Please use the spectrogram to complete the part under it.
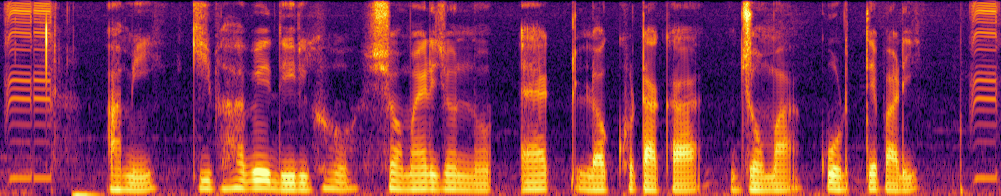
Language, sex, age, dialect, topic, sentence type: Bengali, male, 18-24, Rajbangshi, banking, question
